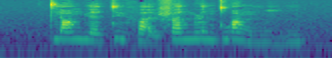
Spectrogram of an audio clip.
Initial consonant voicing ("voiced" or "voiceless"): voiceless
